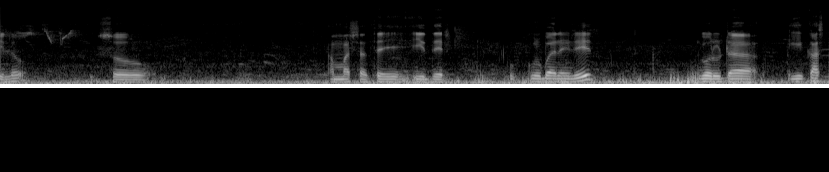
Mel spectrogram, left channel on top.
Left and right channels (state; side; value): silent; right; digital silence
